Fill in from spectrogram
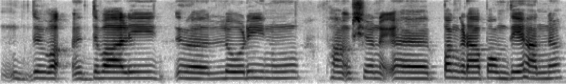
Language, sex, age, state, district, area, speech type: Punjabi, female, 30-45, Punjab, Hoshiarpur, rural, spontaneous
